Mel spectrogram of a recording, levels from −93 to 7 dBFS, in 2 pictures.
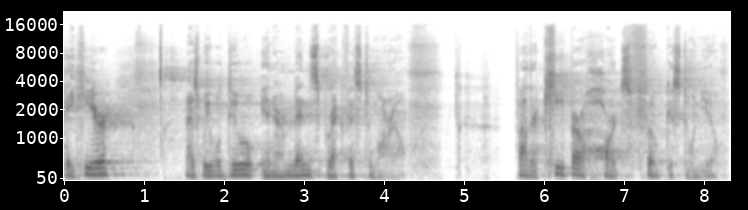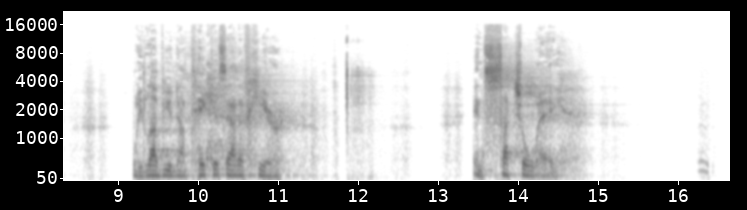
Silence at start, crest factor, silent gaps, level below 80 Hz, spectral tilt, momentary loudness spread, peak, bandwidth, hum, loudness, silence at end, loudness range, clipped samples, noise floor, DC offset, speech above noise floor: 0 s; 28 dB; none; -74 dBFS; -2.5 dB/octave; 18 LU; -12 dBFS; 16 kHz; none; -37 LUFS; 0.25 s; 5 LU; under 0.1%; -90 dBFS; under 0.1%; 52 dB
